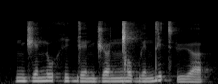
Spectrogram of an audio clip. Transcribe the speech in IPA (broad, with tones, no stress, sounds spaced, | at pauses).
n d͡ʒ e˨ n u˨ h i˨ ɡ e˨ n d͡ʒ œː˨ ŋ͡ǀ o˨ b e˨ n d i˦ t͡sʼ y˨ ɐ̯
